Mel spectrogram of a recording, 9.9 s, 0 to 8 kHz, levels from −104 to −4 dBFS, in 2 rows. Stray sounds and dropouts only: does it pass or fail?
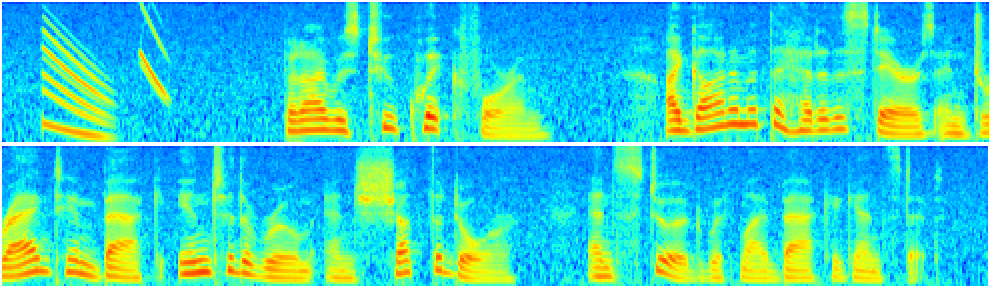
fail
